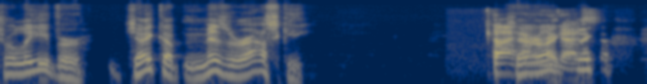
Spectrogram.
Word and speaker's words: Misiorowski: are joined now by Nashville Sounds reliever Jacob MISIOROWSKI.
